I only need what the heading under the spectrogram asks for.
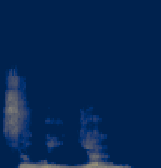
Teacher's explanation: You've got to do Idhar and pronounce the Tanween or the Noon Sakin clearly.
